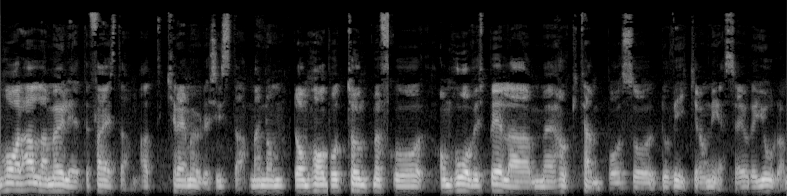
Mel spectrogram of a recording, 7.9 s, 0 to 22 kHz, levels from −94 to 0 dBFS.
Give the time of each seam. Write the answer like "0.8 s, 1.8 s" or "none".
2.9 s, 3.3 s, 3.9 s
